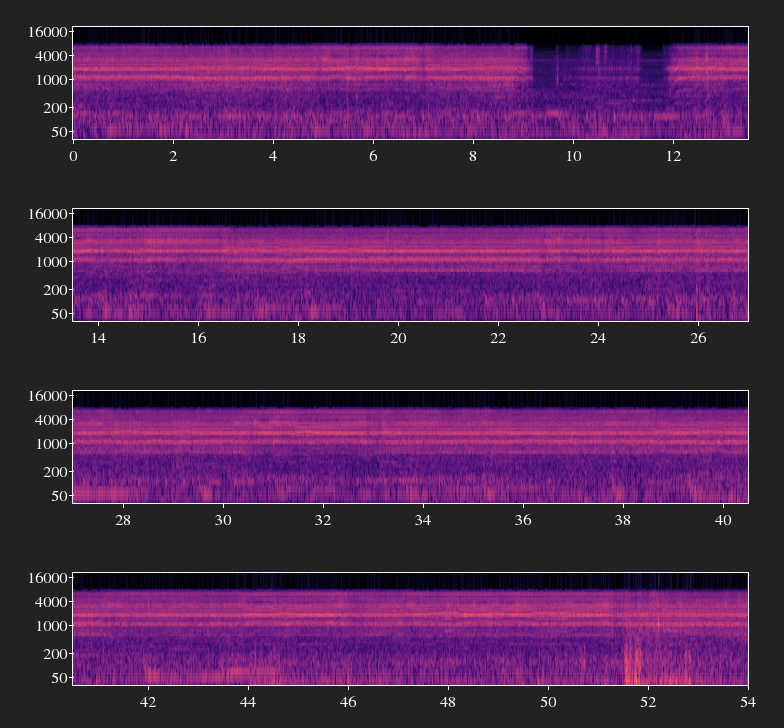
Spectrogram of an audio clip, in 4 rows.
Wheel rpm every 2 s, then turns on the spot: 160, 160, 160, 160, 90, 10, 130, 160, 160, 160, 160, 160, 160, 160, 160, 160, 160, 160, 160, 160, 160, 160, 160, 160, 160, 160, 170.
8-10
